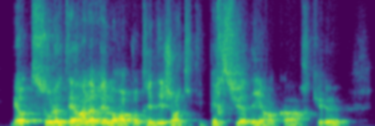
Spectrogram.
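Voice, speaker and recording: A man talks at a very fast pace. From Belgium. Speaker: TV journalist and presenter. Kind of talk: interview answer.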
